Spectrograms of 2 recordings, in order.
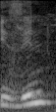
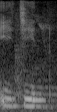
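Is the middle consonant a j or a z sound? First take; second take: z; j. First: The middle consonant is a z sound. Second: The middle consonant is a j sound. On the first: The speaker calls it right. "yang benar izin" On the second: The speaker calls it wrong. "bukan izin"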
